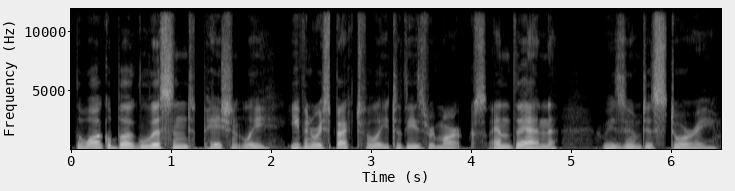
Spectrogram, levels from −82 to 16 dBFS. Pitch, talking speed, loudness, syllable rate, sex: 140 Hz, 120 wpm, -21 LUFS, 5.1 syllables/s, male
